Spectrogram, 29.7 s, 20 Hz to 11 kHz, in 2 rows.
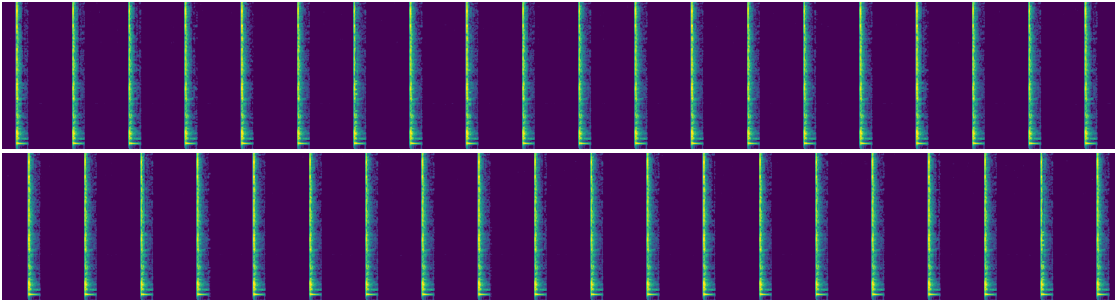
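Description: Metronome ticking steadily, one short woody click about every three-quarters of a second (about 80 beats a minute). This is the beat that paces level 2 of the Chester step test.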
